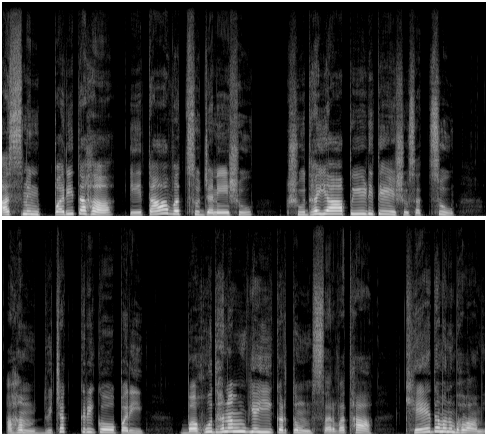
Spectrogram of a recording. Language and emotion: Sanskrit, disgusted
